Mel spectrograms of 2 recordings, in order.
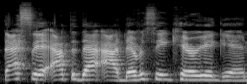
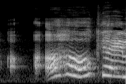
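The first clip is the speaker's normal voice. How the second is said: put-on startled, much higher, hesitant sales boy; hesitant high oh okay; 12 semitones higher than usual. Shop worker startled by the threat, hesitant and high. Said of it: "Like, he hesitated".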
